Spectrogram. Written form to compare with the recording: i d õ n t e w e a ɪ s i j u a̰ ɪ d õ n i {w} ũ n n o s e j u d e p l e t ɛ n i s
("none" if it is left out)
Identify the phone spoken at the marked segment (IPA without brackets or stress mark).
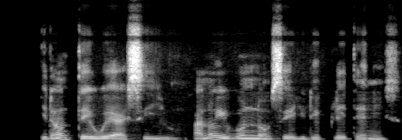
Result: v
